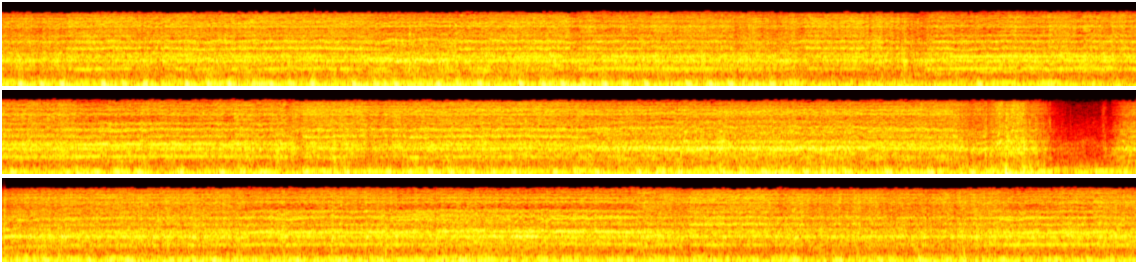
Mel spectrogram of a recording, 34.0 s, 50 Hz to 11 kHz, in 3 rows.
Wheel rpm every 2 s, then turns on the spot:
160, 160, 160, 160, 170, 170, 170, 170, 170, 160, 90, 80, 160, 160, 170, 170, 170.
none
